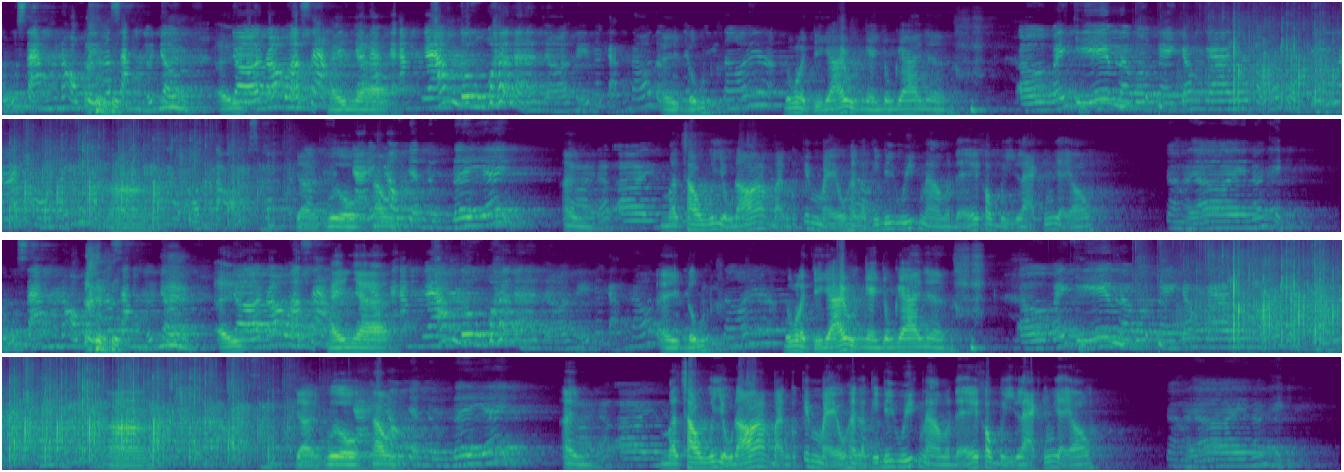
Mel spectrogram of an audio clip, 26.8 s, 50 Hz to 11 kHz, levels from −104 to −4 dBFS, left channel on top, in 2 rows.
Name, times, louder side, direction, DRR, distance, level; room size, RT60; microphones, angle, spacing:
voice 1, 0.0-2.1 2.3-7.7 10.2-16.6 16.9-18.5 19.0-20.1 21.9-22.1 25.1-26.2, left 2 dB, 35° left, 4.3 m, -42 dB
voice 2, 0.8-1.2 1.6-2.4 2.9-3.9 6.6-7.2 7.8-9.8 10.8-11.3 13.2-13.4 13.8-14.0 14.4-15.0 16.0-17.4 19.0-19.4 20.0-24.4, right 4 dB, 75° right, 0.9 m, -38 dB
Applause, 11.3-16.6, right 6 dB, 40° right, 0.9 m, -42 dB
22.5 x 21.5 x 9.0 m
head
